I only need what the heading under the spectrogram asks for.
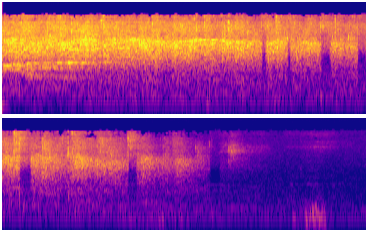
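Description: A crowd breaks into sustained applause, a dense wash of many hands clapping that gradually thins and fades out toward the end, with a brief low thump near the close.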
